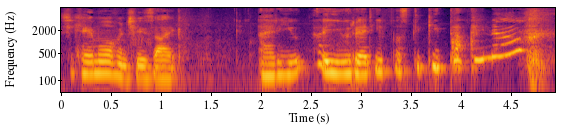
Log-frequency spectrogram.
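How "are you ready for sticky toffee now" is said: put-on generic European accent. Retelling a woman coming over to ask them a question; generic european accent. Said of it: "It'll be more like a generic European accent".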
